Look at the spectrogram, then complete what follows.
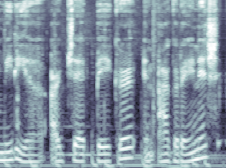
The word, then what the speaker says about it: Agerenesh: Executive Producers from Starglow Media are Jed Baker and Agerenesh A. Palmer (pronouncer: Ah-guh-ray-nush).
